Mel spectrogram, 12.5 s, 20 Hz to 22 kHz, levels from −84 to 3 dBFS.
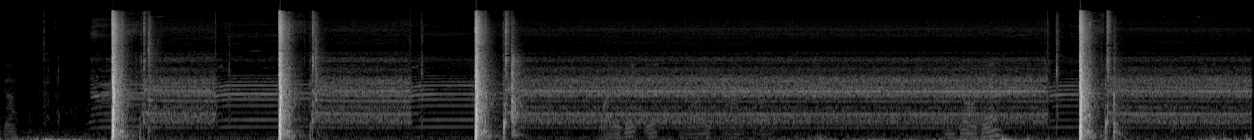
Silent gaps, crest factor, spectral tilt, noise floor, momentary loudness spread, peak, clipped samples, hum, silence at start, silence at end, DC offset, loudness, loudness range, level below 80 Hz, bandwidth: none; 30 dB; -2 dB/octave; -55 dBFS; 28 LU; 0 dBFS; under 0.1%; none; 1.1 s; 1.45 s; under 0.1%; -21 LUFS; 21 LU; -50 dBFS; 16 kHz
